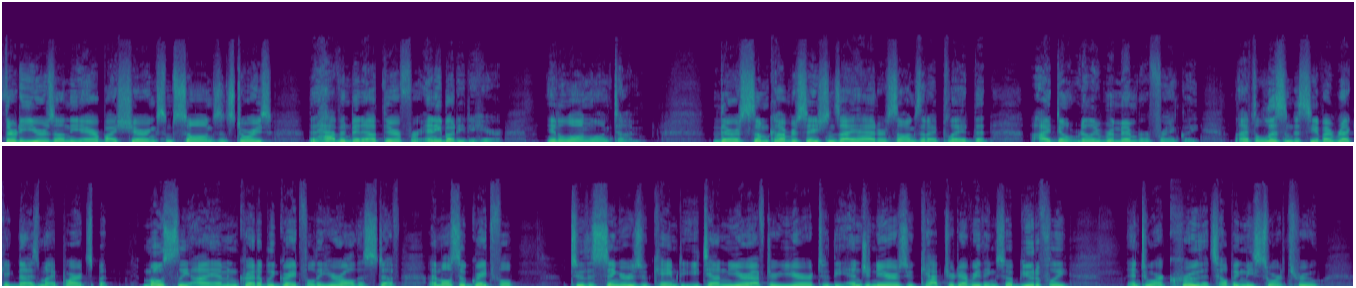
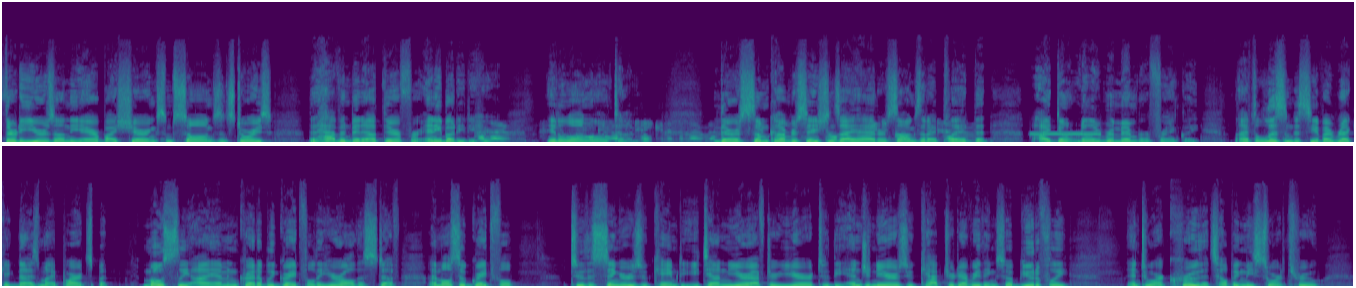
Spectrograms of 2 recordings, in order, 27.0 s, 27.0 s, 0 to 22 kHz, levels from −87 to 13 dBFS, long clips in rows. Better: first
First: none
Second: phone ringing; noticeable; from 5 to 11 s; peak 8 dB below the speech

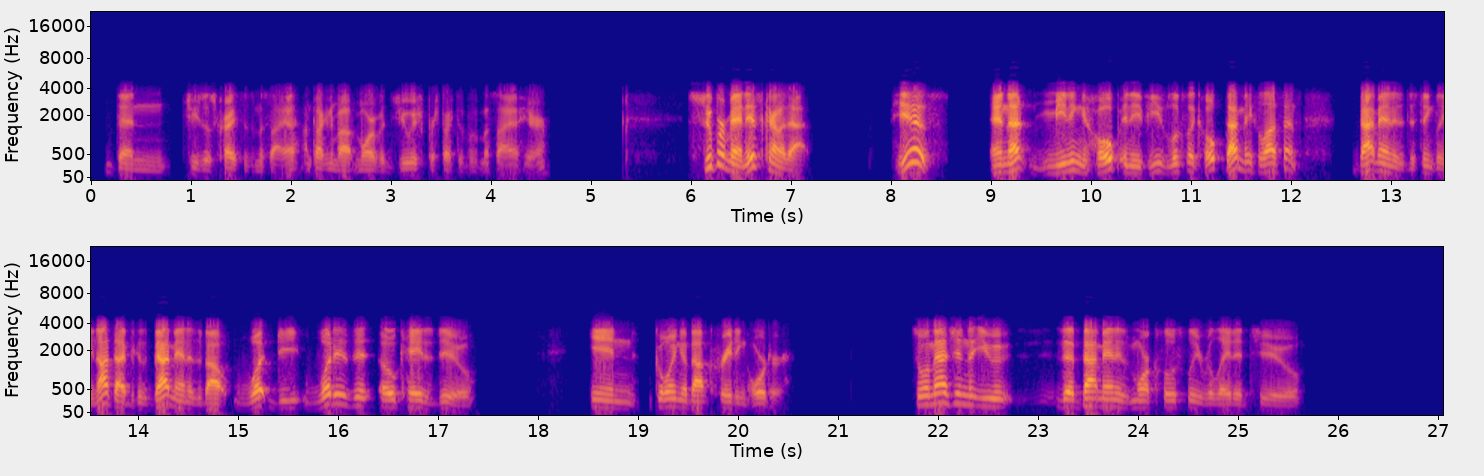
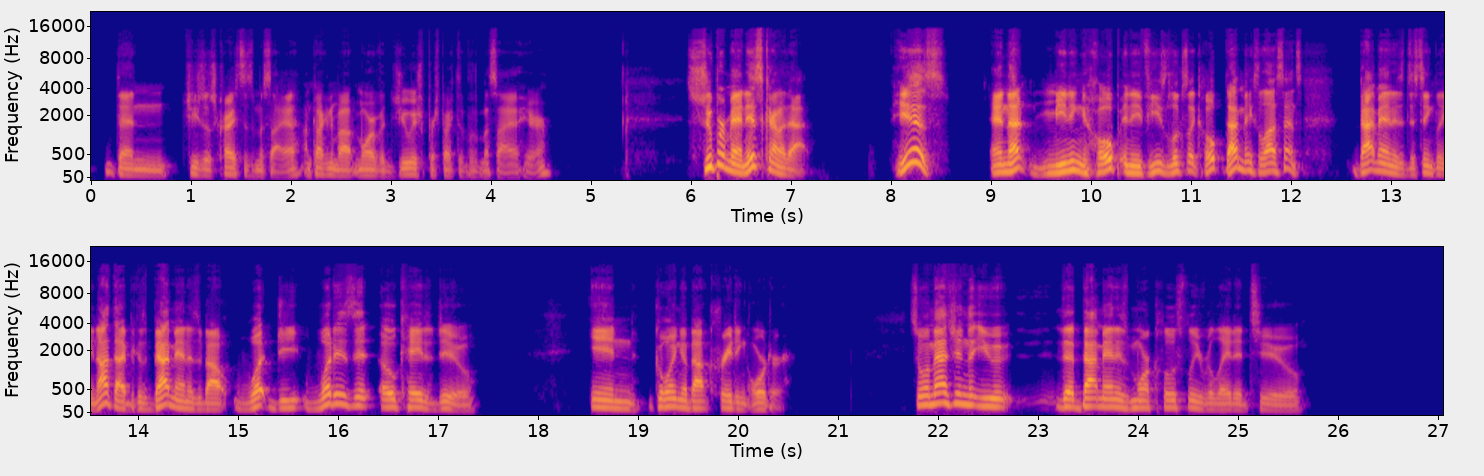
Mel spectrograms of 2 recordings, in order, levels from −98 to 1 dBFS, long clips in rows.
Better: second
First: phone-call audio; nothing above 3.5 kHz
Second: none

